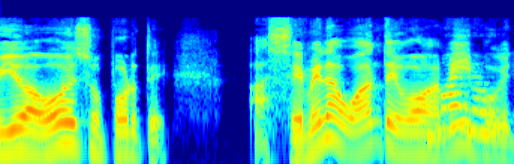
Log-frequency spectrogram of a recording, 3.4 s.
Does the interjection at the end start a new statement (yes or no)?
no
